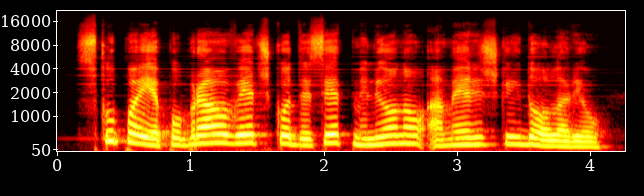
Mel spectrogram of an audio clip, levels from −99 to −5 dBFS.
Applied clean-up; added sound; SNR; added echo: neural mask model DeepFilterNet 3.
